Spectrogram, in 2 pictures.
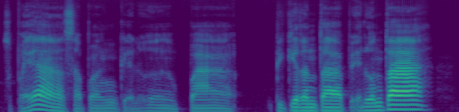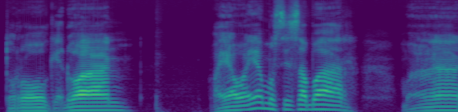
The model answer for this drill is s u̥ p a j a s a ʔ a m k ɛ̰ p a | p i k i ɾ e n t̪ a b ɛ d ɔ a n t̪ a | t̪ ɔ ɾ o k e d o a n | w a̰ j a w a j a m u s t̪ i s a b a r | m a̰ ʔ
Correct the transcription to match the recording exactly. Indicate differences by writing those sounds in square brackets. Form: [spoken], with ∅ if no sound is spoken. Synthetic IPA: s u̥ p a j a s a [p] a [ŋ] k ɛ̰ p a | p i k i ɾ [a] n t̪ a [p] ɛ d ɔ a n t̪ a | t̪ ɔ ɾ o k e d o a n | w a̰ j a w a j a m u s t̪ i s a b a r | m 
